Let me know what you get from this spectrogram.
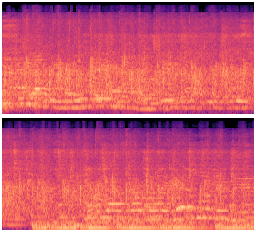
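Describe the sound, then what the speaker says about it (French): An audience at a wax-print fashion show applauds steadily, with clapping filling the room at moderate loudness while an announcer keeps speaking over it. "Applaudissements donc pour Monsieur Hubert."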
